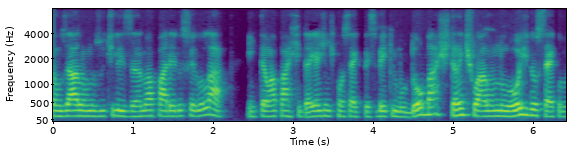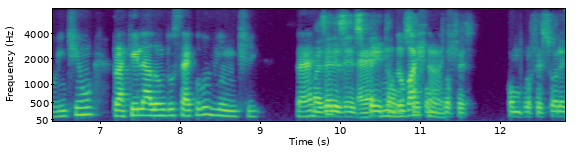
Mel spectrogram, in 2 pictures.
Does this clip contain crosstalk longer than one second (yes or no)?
yes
